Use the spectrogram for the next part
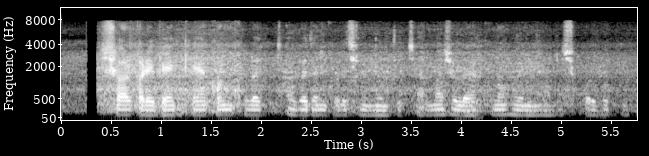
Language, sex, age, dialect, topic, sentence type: Bengali, male, 18-24, Standard Colloquial, banking, question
